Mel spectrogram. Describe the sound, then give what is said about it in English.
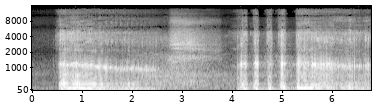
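A man's voice imitates loud snoring: long, rumbling inhaled snores broken by a quick run of four or five short snorts, then another drawn-out raspy snore. “All the wives looking at them, see, that's just how you sound, just how you sound.”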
